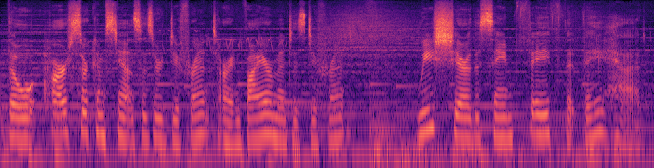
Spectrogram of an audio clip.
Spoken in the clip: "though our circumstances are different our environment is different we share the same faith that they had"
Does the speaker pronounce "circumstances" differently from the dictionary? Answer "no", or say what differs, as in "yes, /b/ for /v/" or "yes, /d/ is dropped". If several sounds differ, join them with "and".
no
